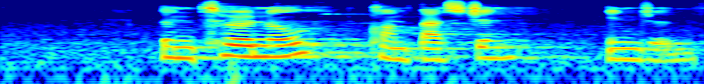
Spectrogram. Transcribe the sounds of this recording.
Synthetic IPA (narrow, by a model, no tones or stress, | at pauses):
ɪ̃ntʰɛːnəlkʰɔ̃mpast͡ʃə̃n | ɪ̃nd͡ʒə̃n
